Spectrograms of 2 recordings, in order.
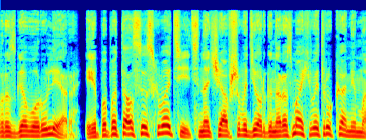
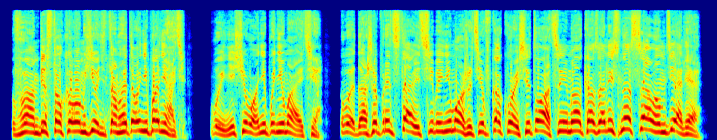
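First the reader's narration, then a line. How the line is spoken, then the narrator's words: Hysterical near-shrieking shout. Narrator (Russian): Истеря почти до визга кричал Лиур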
